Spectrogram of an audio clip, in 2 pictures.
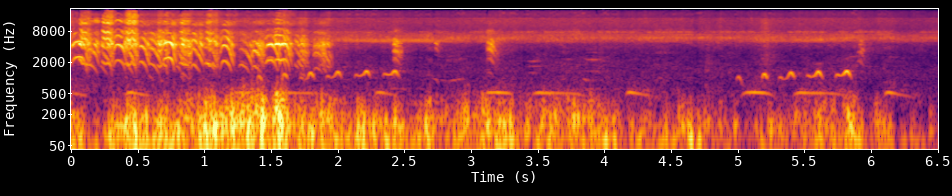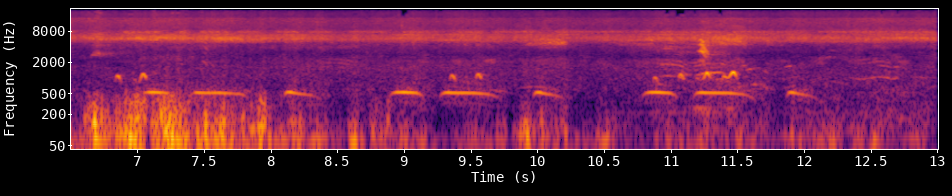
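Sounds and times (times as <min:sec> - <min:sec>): peahen calling: 0:00.0 - 0:04.4, 0:05.0 - 0:12.6.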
